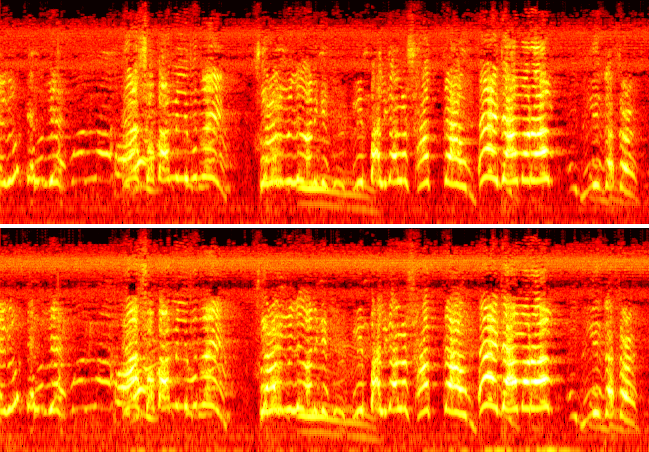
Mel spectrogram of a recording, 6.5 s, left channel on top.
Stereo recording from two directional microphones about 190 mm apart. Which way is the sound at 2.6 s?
25° left (ahead or behind).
